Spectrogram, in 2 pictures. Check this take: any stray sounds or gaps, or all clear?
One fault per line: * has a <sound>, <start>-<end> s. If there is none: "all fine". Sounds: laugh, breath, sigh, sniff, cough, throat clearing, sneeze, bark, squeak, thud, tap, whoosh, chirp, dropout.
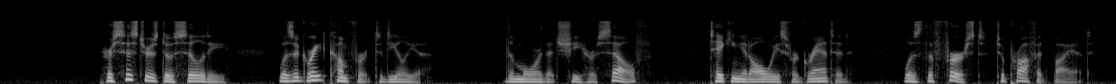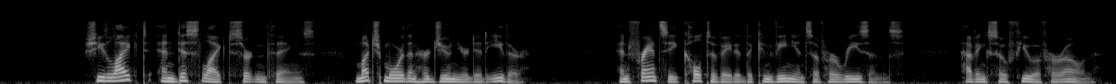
all fine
